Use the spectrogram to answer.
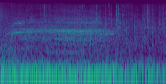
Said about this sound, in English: The horses charged by.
